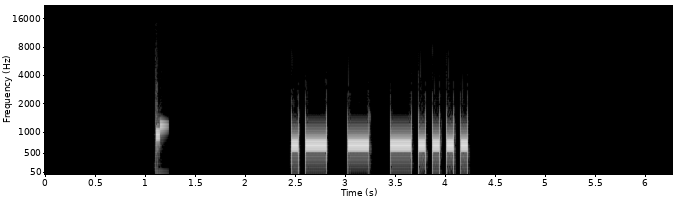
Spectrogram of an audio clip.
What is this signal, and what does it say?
Morse code, heard as a keyed tone, about 17 wpm, 700 Hz. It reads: AT6
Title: All Cut Numbers - 3-Digit 17wpm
